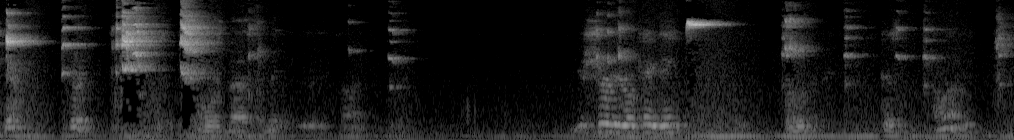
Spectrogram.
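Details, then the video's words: A female peach-faced lovebird sings toward the TV: a run of harsh, raspy chirps and squeaks, a pause, then softer chatter with a sharp high whistle. "LOVEBIRD SINGING TO TV"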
